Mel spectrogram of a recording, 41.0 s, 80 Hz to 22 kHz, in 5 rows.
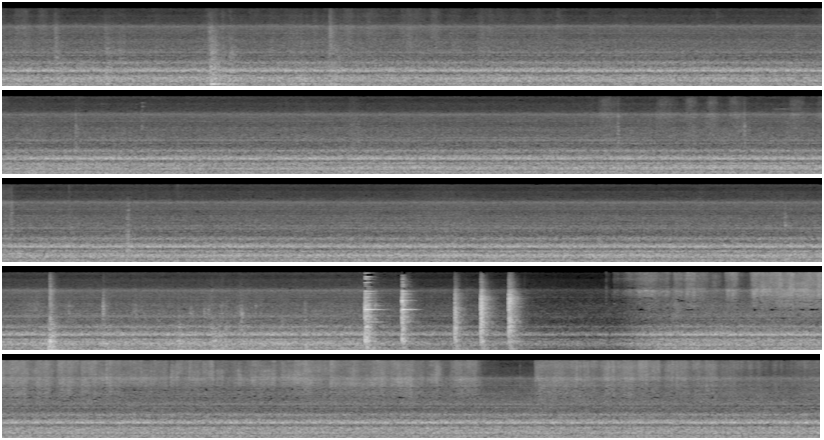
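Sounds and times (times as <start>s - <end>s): gas torch hissing: 30.7s - 40.9s.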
